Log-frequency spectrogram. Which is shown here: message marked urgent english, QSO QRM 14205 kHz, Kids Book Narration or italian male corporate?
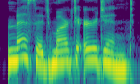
message marked urgent english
